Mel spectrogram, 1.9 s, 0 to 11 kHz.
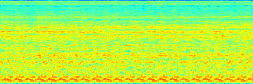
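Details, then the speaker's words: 1995 Chevy 350 V8 with IAC valve unplugged after reset, idle screw being adjusted with Torx T20, reading 1600 rpm before being lowered to about 1000; fast, steady, busy idle with even beat, no stumble; idle set too high. "so with the torx t20 screw we go to the front and adjust the idle screw after turning it we're now at 1600 so we got to go more"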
